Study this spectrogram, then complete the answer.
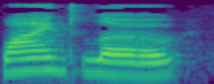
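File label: "Wind Load", English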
